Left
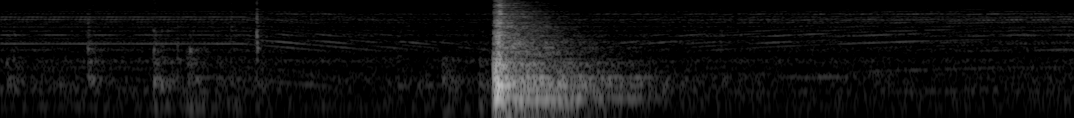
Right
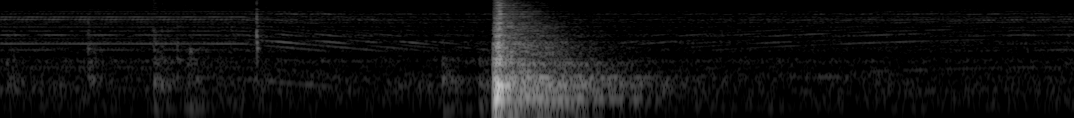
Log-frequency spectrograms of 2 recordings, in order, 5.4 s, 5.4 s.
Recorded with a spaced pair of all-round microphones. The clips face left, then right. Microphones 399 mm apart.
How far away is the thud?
About 0.6 m.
